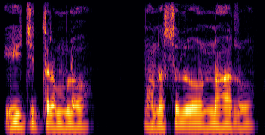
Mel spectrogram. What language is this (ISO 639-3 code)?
tel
